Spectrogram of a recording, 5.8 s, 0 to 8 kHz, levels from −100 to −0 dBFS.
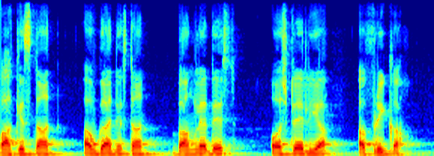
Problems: none marked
